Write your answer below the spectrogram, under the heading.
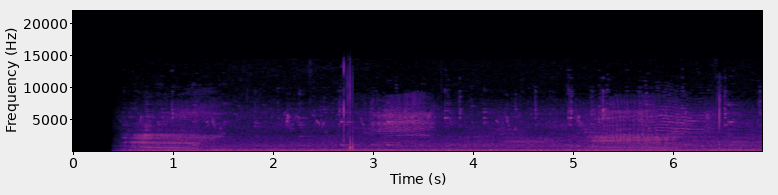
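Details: Sheep on Mallorca, recorded 24 April 2018, give high, wavering bleats over steady low wind rumble; two drawn-out calls about four seconds apart.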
